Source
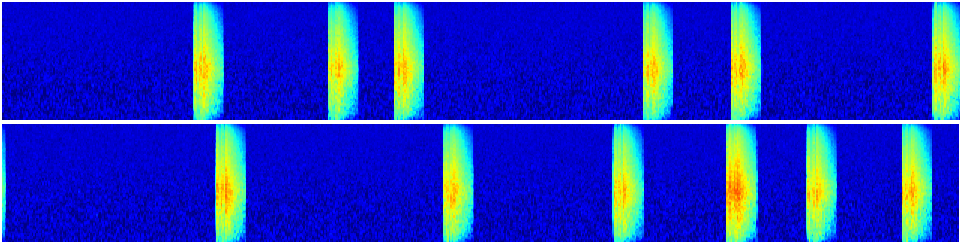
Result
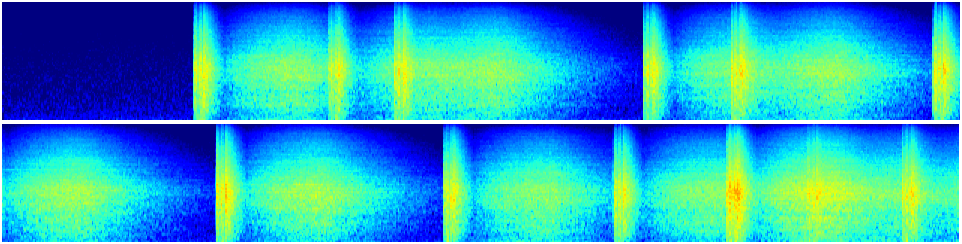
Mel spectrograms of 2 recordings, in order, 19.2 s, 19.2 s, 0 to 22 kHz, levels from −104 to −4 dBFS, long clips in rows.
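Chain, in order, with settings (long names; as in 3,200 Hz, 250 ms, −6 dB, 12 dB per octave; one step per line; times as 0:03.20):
spectral tilt −2.5 dB per octave
slow-attack reverb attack 990 ms, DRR 4 dB
level −4.5 dB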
